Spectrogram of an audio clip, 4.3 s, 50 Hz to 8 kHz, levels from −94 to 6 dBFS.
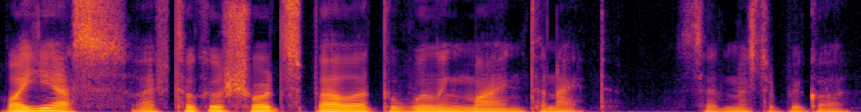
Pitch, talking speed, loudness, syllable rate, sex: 120 Hz, 210 wpm, -16 LUFS, 5.1 syllables/s, male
